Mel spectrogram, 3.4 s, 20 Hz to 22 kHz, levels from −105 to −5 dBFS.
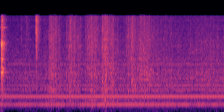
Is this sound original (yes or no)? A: yes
